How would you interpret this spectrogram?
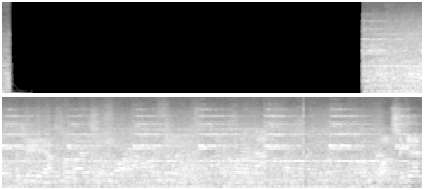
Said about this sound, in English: that's our diesel helper crew coming to the front of the train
